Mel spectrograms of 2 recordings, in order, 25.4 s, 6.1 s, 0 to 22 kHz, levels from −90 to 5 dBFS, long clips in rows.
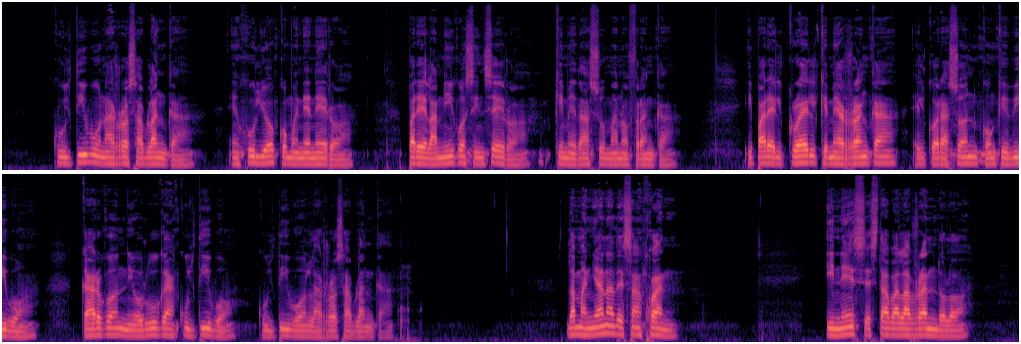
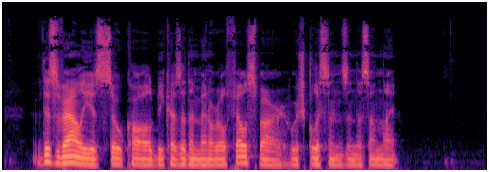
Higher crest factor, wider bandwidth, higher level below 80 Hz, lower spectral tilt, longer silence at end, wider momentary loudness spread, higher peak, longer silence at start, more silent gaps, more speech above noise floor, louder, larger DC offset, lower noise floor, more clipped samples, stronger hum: about the same, 18 dB vs 20 dB; first, over 20 kHz vs 16 kHz; second, -58 dBFS vs -50 dBFS; about the same, -6 dB/octave vs -5 dB/octave; second, 0.65 s vs 1.15 s; first, 14 LU vs 11 LU; second, -10 dBFS vs -2 dBFS; first, 0.7 s vs 0.4 s; neither; second, 45 dB vs 50 dB; second, -28 LUFS vs -22 LUFS; neither; about the same, -72 dBFS vs -71 dBFS; neither; neither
